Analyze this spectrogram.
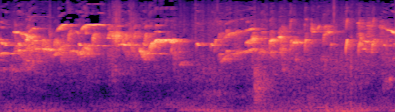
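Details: Major goldfinch delivering a dense, high twittering song of tinkling notes and short slurred whistles, steady and unbroken for the whole stretch.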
